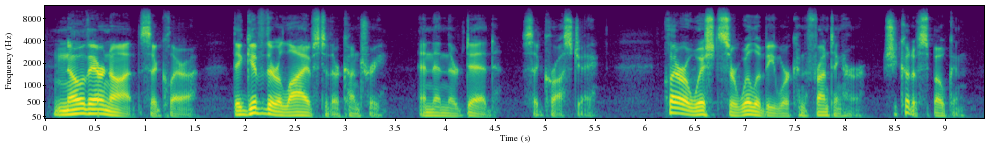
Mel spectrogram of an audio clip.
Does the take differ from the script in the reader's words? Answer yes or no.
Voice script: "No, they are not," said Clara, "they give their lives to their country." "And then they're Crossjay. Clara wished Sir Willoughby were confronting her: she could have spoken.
yes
